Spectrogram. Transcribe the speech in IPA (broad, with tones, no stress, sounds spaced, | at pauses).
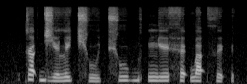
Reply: k ä˦ ʔ d͡ʑ e˨ l e˦˨ t͡ɕʰ u˨ t͡ɕʰ u˦ b ɪ˦ ʔ ɲ e˦ h ɛ˦ ʔ w ä˦ ʔ θ ɪ˦ ʔ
